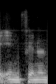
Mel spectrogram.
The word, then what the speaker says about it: infinite: लेकिन अभी मैंने इसकी प्रोनाउंसिएशन चेक की है गूगल से, तो ये बता रहा है कि ये फाइनाइट होता है और ये इनफिनिट होता है।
